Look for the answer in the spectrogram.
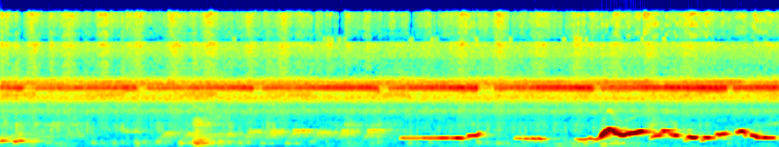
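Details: Borneo white-rumped shama song: soft opening notes, then steady flat whistles building to loud upward-sweeping, varied whistled phrases in the final seconds.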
